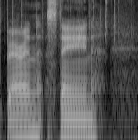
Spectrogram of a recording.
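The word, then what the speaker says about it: Berenstain: Um, but yeah, so I here just so Baron Stain Bears is actually spelled like this. Baron Stain Bears.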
